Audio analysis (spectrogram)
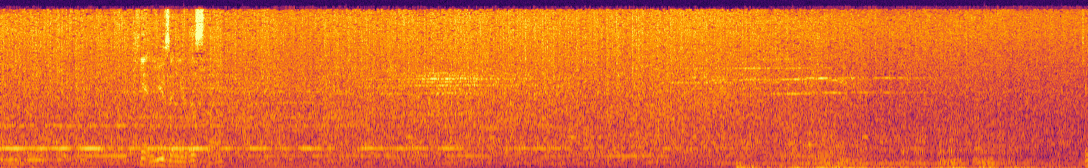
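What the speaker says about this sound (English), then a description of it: "Kind of weird considering it's just raining all the time." Steady game rain and rolling thunder from Myst V: End of Ages wash through as a constant broadband hiss, with a deeper rumble swelling later, while someone talks briefly over it.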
